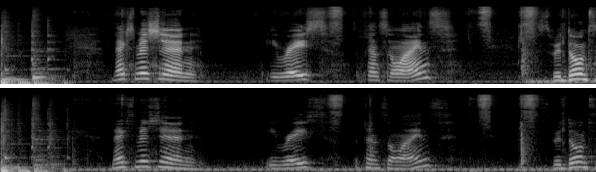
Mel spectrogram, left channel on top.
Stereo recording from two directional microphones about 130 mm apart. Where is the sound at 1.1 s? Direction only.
25° left (ahead or behind).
